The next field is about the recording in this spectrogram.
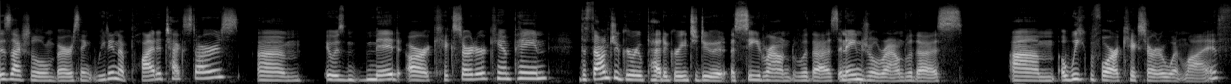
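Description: An unremarkable speaking voice talks at a fairly quick pace on a very clean recording with a silent background. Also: woman, medium pitch for a woman. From South Florida, Latin community. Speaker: tech startup founder and CEO. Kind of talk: interview. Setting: studio.

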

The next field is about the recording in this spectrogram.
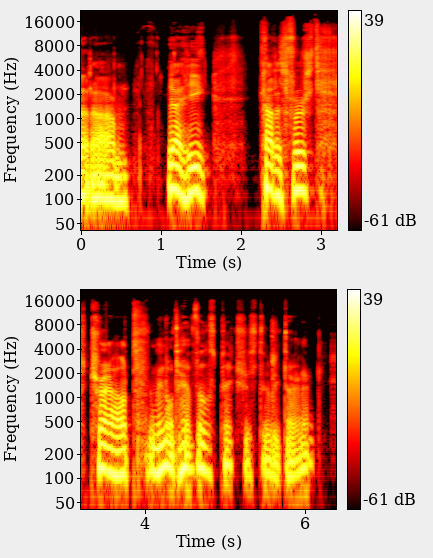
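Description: Recorded with a dry, close sound and no echo, a man with an American accent talks at a fairly slow pace, with long, frequent pauses and big swings in loudness. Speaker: bereaved father. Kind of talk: personal storytelling.

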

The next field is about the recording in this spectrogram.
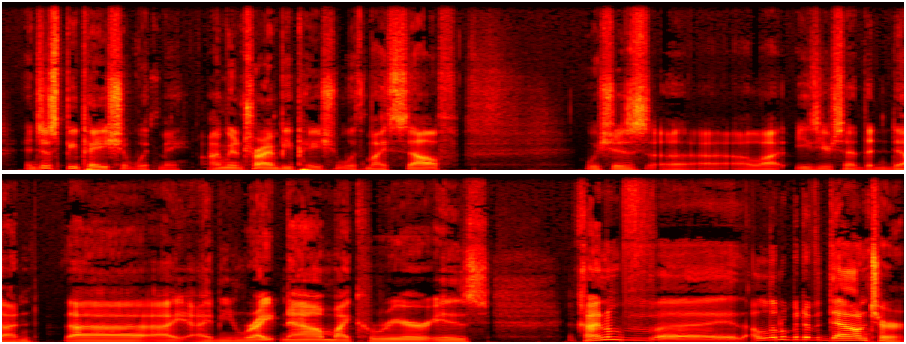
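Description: A man speaks at a moderate pace in an unremarkable speaking voice, medium in pitch with ordinary pitch variation and big swings in loudness. The recording is very clean, with a silent background. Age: 40s. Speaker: podcast host and actor. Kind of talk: casual chat. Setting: home interview recording.

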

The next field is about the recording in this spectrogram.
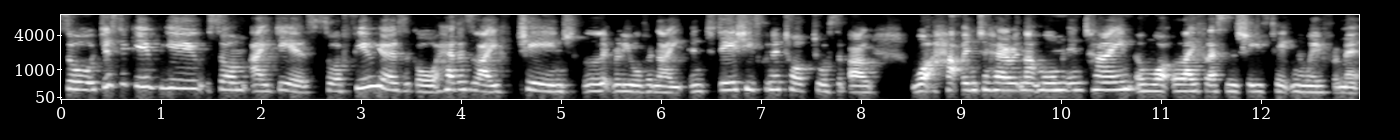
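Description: With a Scottish accent, a woman talks at a moderate pace with hardly any pauses, her fairly high voice carrying lively intonation. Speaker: podcast host. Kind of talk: interview.

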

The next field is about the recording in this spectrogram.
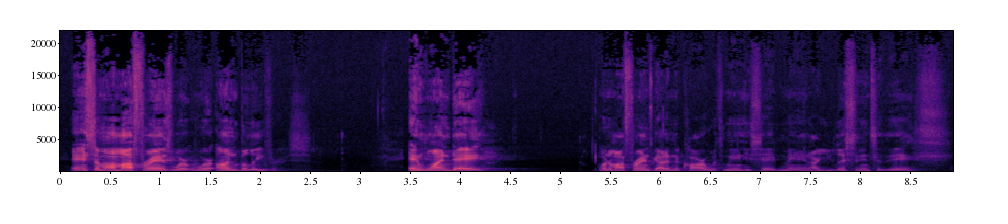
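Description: A man with an American accent and a fairly high pitch, at a moderate pace with long, frequent pauses and very wide pitch swings, on a very clean recording with a silent background. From Oklahoma City, US. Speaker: preacher. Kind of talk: sermon.

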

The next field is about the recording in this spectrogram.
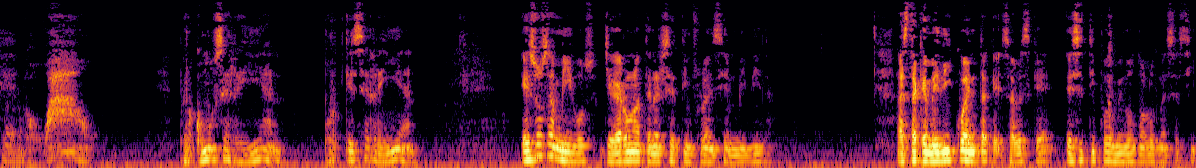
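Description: Somewhat breathy and at medium pitch, a man speaks with ordinary pitch variation, big swings in loudness, and long, frequent pauses. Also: moderate pace. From northern Mexico border (Matamoros, Tamaulipas). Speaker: TV journalist. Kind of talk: interview.

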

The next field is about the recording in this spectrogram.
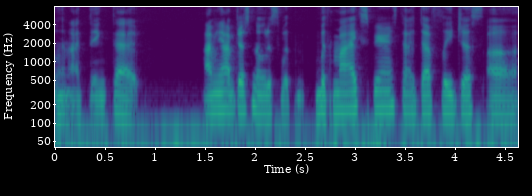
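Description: On a very clean recording with a silent background, a woman with an American accent speaks at a very deep, low pitch with vocal fry. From Delaware, US. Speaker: singer-songwriter and model. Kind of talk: interview. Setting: studio.

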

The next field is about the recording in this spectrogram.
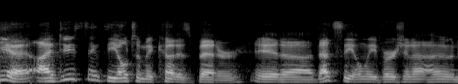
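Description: With an ordinary speaking voice, a man talks at medium pitch with ordinary pitch variation. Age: 30s. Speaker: artist and illustrator. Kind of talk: casual chat.

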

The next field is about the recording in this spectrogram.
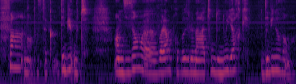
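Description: Audible room echo surrounds a woman speaking at a moderate pace. Her fairly low-pitched voice has monotone, flat intonation. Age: 30s. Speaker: blogger. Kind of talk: casual chat.

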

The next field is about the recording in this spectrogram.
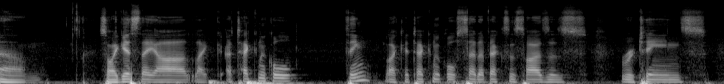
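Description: In an Australian accent, a man with a fairly low pitch speaks with fairly even intonation. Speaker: jazz guitarist and guitar teacher. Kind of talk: casual chat. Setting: video call.

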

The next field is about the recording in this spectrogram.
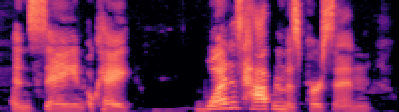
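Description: Using an unremarkable speaking voice, a woman speaks at a medium pitch and a fairly quick pace, her intonation lively. The recording is very clean, with a silent background. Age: 50s. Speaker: naturopathic doctor and teacher. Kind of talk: casual chat.

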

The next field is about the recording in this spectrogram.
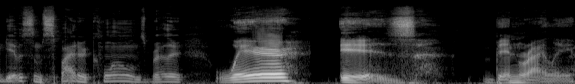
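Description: A man's animated tone with very wide pitch swings and big swings in loudness, in a very clean recording with a silent background. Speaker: podcast co-host. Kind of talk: casual chat. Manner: animated, profane.

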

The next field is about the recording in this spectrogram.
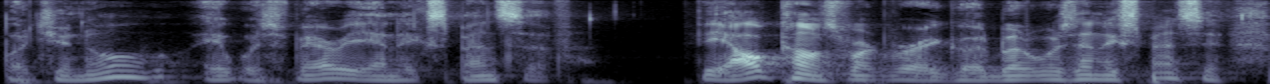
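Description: A man with an American accent, a fairly low pitch and a somewhat breathy voice, on a very clean recording with a silent background. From US Midwest, Indiana. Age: 80s. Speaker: former mayor. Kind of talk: casual interview conversation.

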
